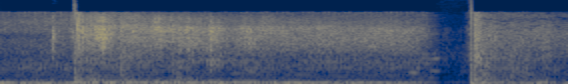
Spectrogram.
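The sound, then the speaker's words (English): Artillery shelling of the Gaza Strip amid incoming rocket fire: two sharp, loud blasts over a continuous rumbling roar, the noise dipping briefly just before the second blast. “The Israeli military is shelling the Gaza Strip amid incoming rocket fire.”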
